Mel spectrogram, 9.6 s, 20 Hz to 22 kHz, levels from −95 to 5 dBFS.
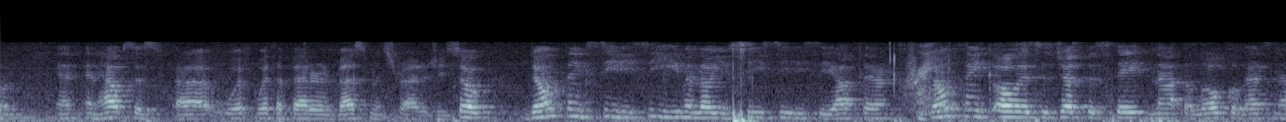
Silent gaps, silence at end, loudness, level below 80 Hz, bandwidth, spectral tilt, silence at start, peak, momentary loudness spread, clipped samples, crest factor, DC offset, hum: none; 0 s; -29 LUFS; -38 dBFS; 5.4 kHz; -8.5 dB/octave; 0 s; -8 dBFS; 11 LU; under 0.1%; 20 dB; under 0.1%; none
